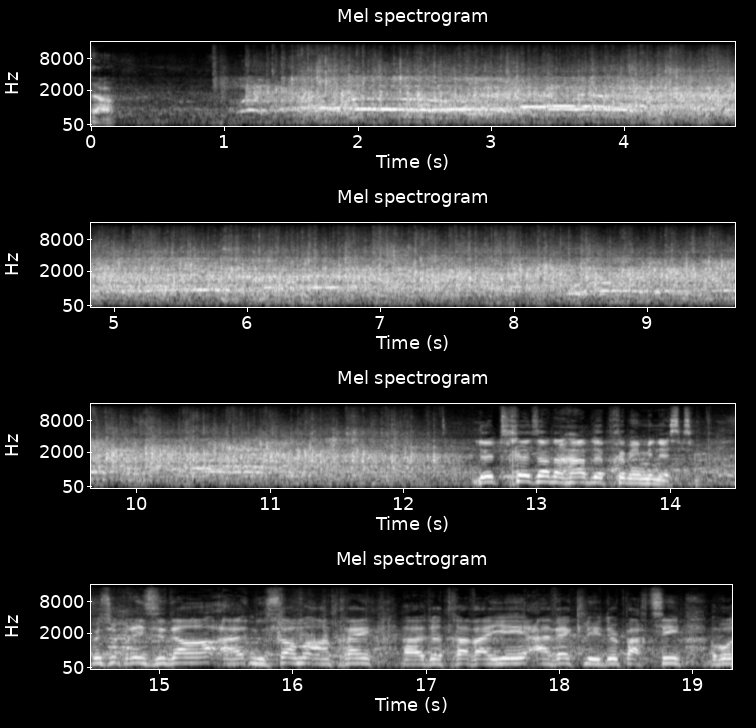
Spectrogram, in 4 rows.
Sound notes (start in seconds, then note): 11.9 applause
